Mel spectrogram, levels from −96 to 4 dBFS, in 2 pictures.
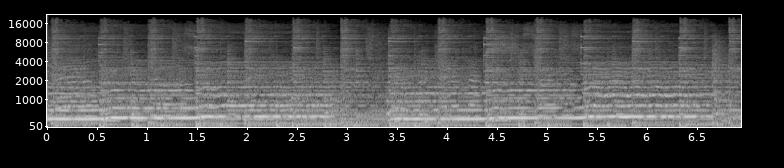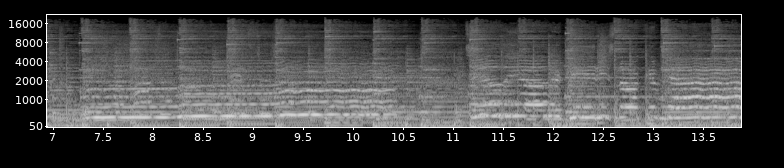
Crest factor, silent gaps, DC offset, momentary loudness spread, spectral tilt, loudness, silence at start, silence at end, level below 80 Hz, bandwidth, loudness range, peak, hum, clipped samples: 14 dB; none; under 0.1%; 8 LU; -5.5 dB/octave; -20 LUFS; 0 s; 0 s; -36 dBFS; 19.5 kHz; 2 LU; -6 dBFS; none; under 0.1%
